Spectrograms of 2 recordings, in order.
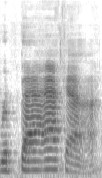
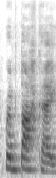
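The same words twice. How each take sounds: First: The name is said with tight Midwestern A vowels. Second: The name is said without Midwestern tight vowels. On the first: "As someone who came from a Midwest school system, it would be Rebecca. Got those tight A's" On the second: "pronounce it like the otter"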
